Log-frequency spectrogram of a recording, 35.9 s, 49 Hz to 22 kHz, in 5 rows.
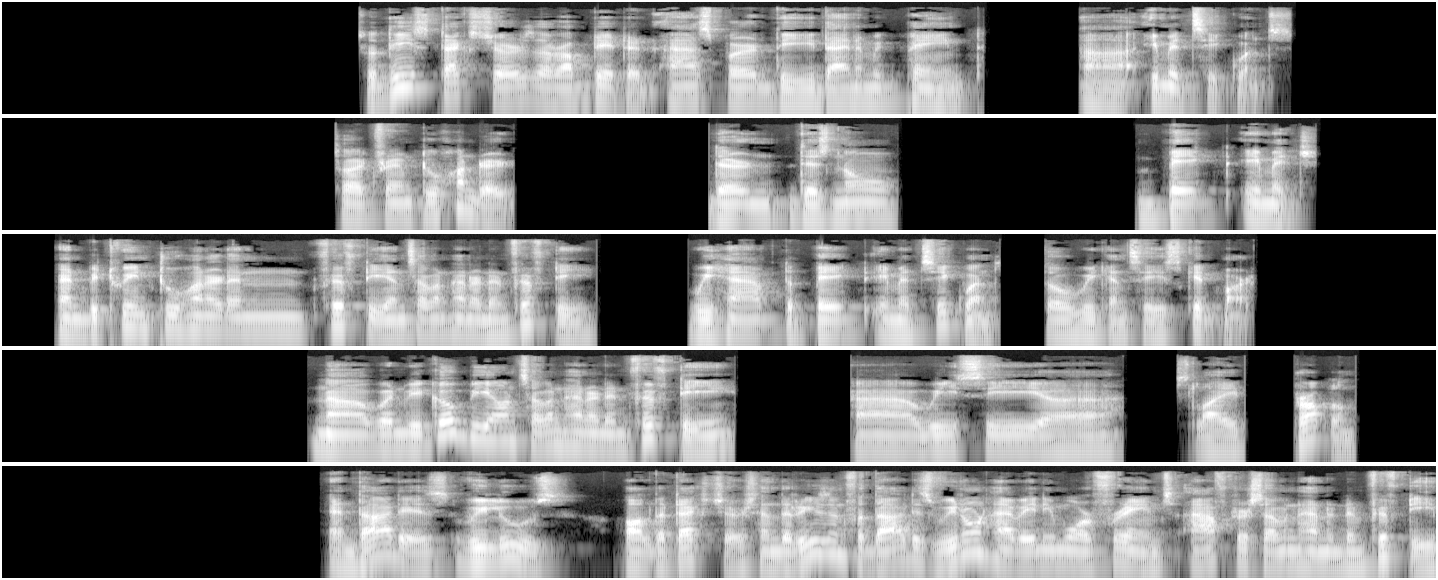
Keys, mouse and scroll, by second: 28.7 shift+middle click, 32.2-35.1 shift+middle drag, 32.2 scroll down 4.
